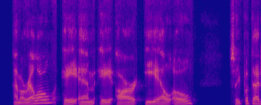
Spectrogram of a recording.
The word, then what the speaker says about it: Amarelo: So if you're listening to this, you guys, is spelled a little bit differently. Amarelo, Amarelo.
